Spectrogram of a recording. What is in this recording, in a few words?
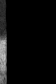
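Police Northwest District Tac, radio; Raleigh; wake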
